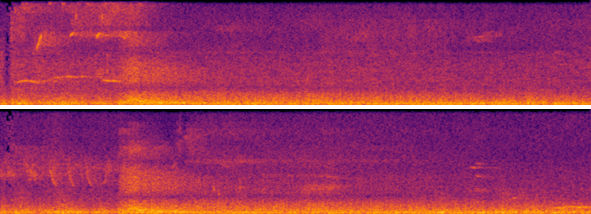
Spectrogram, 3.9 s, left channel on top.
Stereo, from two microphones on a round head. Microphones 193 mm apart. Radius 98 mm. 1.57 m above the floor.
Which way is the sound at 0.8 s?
Centre (ahead or behind).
